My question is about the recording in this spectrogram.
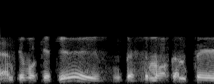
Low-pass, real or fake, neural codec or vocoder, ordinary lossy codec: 3.6 kHz; real; none; AAC, 16 kbps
